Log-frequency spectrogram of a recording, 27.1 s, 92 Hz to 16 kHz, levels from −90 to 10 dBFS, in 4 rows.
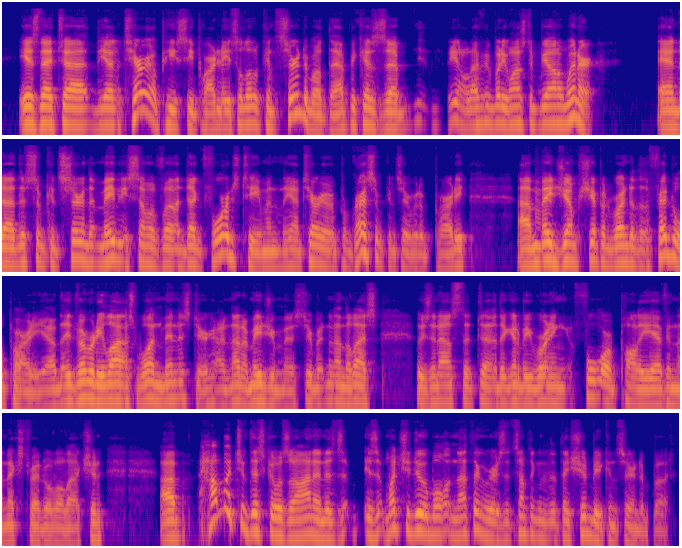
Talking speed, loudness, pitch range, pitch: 240 wpm, -22 LUFS, 115-140 Hz, 125 Hz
